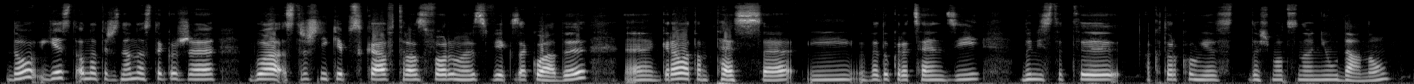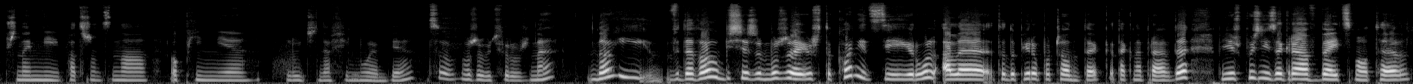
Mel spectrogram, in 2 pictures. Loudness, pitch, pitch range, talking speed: -18 LUFS, 230 Hz, 210-255 Hz, 130 wpm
